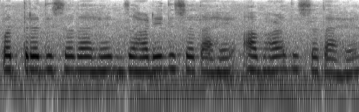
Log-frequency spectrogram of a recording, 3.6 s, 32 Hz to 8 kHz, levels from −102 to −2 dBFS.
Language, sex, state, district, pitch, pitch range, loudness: Marathi, female, Maharashtra, Aurangabad, 245 Hz, 235-250 Hz, -16 LUFS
